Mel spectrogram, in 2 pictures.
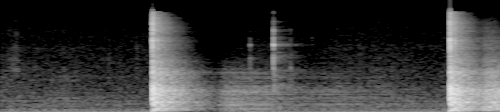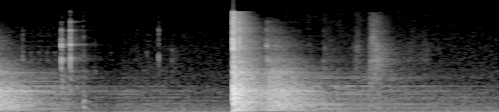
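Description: Hammer striking a small steel chisel held against a knife blade: three sharp metal-on-metal blows about three seconds apart, each ringing and fading over about a second, with a few light clicks between.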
